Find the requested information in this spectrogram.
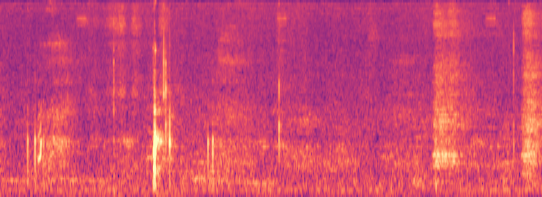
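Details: Baby girl with hiccups, around a diaper change: a single sharp, abrupt hiccup with a few faint catches of breath around it in a quiet room.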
